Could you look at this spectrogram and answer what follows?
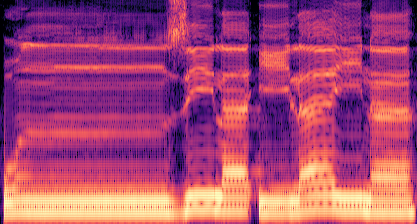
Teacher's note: huruf nun sukun bertemu huruf zi, maka nun sukunnya melebur ke huruf zi, kita baca dengung dan samar. Dengungnya kita tahan 2-3 harokat.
